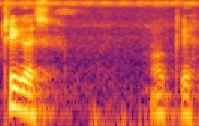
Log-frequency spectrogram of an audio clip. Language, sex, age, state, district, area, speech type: Bengali, male, 30-45, West Bengal, Howrah, urban, spontaneous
